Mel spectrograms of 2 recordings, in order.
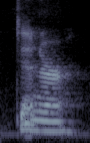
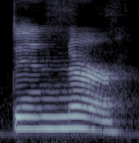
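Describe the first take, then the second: First: Said in the usual way. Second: "Dinner" split slowly into din and ner; "Dinner" drawn out, each syllable held. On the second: Shown as a demonstration. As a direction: sound out "Dinner" in two separate syllables. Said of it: "Two syllables, ready?".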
